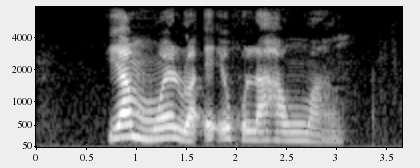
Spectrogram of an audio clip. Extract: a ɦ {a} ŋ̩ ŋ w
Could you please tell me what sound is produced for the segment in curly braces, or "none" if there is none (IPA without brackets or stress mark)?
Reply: a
